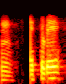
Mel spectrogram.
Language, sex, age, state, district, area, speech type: Malayalam, female, 45-60, Kerala, Kottayam, rural, conversation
